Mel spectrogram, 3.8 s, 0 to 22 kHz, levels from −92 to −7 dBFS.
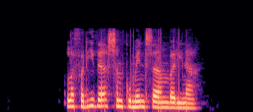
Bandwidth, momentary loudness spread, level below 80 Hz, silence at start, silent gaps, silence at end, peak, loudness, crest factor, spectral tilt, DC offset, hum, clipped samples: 8 kHz; 6 LU; -52 dBFS; 1 s; none; 0.85 s; -4 dBFS; -18 LUFS; 16 dB; -6 dB/octave; under 0.1%; none; under 0.1%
